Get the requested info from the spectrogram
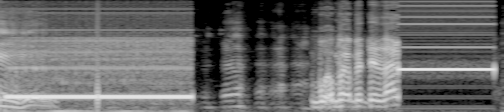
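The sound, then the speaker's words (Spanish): A steady, loud telephone dial tone hums after a dropped call, cuts off, and a man speaks briefly before a higher-pitched continuous electronic tone takes over to the end. “Oiga, señor, creo que se me cortó la llamada.”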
